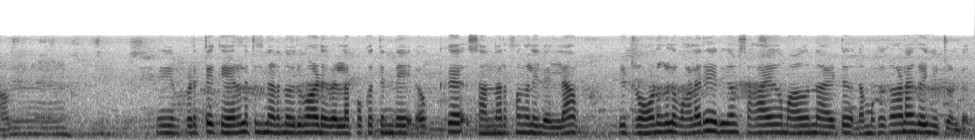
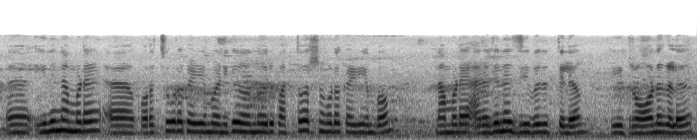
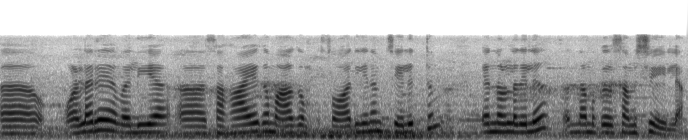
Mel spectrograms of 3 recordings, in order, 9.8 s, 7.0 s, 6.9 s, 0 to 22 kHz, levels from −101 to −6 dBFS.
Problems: none marked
